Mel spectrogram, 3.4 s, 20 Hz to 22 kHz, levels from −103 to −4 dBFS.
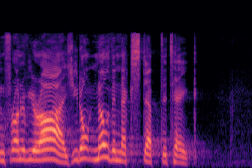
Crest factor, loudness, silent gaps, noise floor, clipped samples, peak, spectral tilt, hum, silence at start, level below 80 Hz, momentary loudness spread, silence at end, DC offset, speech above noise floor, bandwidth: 16 dB; -30 LUFS; none; -75 dBFS; under 0.1%; -14 dBFS; -4.5 dB/octave; none; 0 s; -90 dBFS; 14 LU; 0.85 s; under 0.1%; 45 dB; 10 kHz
